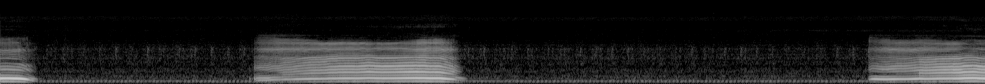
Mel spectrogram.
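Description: A cow moos loudly and at length, close by.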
